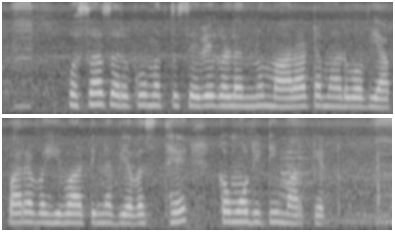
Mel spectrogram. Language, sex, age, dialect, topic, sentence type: Kannada, female, 18-24, Mysore Kannada, banking, statement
